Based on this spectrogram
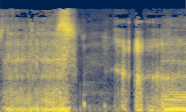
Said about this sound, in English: Wow, that was bold. Very bold. I'm not sure what's more bold, the fart or that you would record it and then email it to us. I think the fart. The fart. That sounded like there was more than a little bit.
